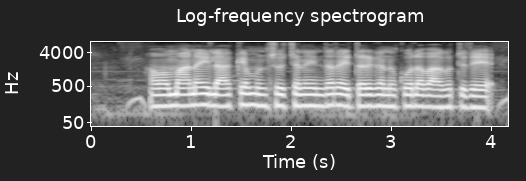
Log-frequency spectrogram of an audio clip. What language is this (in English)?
Kannada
